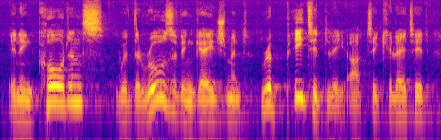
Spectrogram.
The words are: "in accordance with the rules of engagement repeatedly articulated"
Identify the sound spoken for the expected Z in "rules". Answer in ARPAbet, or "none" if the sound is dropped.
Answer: Z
